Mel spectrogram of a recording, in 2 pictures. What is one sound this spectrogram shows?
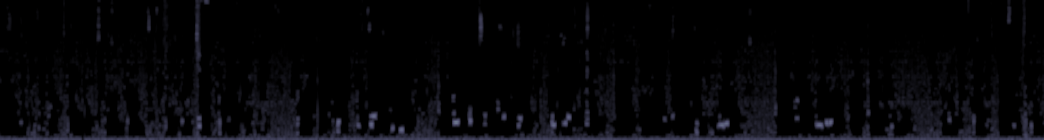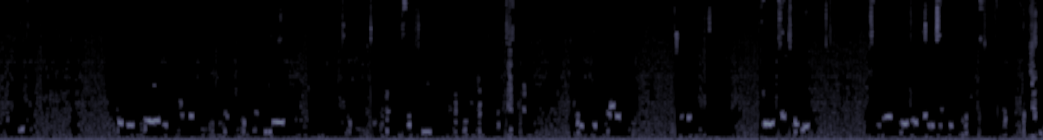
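A young woman speaks calmly through a microphone in a large room.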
